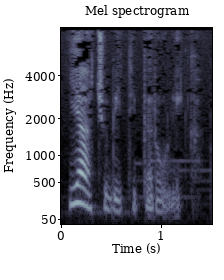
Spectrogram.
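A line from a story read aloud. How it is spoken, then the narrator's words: Calm little girl. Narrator (Serbian): jedna devojčica je mirno rekla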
